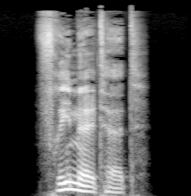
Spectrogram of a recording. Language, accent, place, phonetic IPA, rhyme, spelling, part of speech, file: German, Germany, Berlin, [ˈfʁiːml̩tət], -iːml̩tət, friemeltet, verb, De-friemeltet.ogg
- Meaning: inflection of friemeln: 1. second-person plural preterite 2. second-person plural subjunctive II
